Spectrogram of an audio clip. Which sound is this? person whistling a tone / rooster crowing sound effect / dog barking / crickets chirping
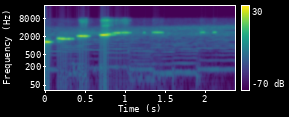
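person whistling a tone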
